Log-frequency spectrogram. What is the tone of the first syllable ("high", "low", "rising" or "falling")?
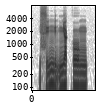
rising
